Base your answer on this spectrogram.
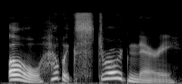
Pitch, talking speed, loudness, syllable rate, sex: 160 Hz, 100 wpm, -20 LUFS, 4.4 syllables/s, male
